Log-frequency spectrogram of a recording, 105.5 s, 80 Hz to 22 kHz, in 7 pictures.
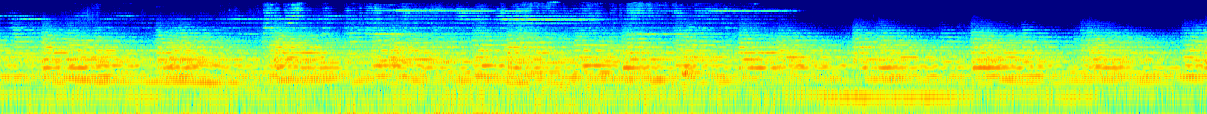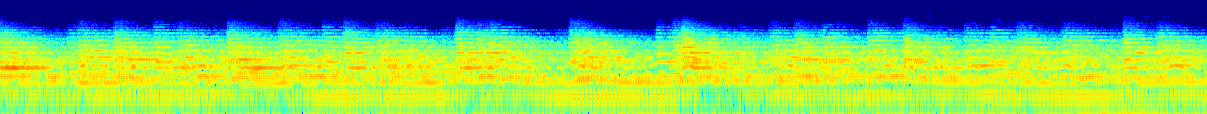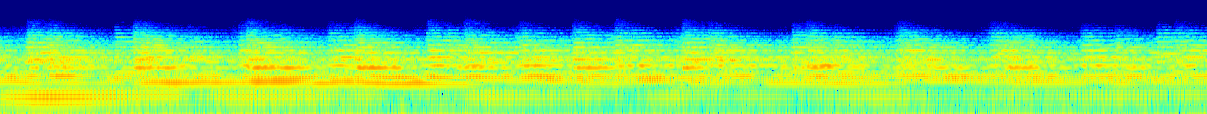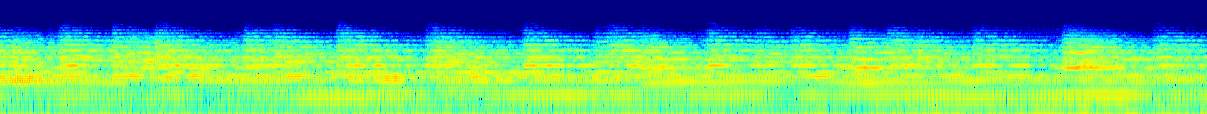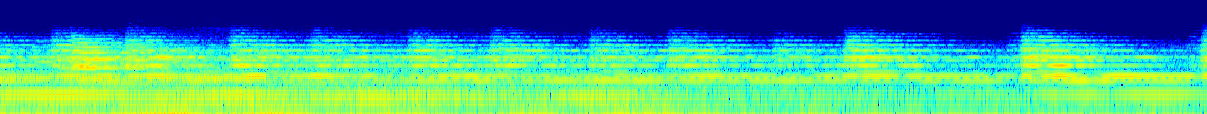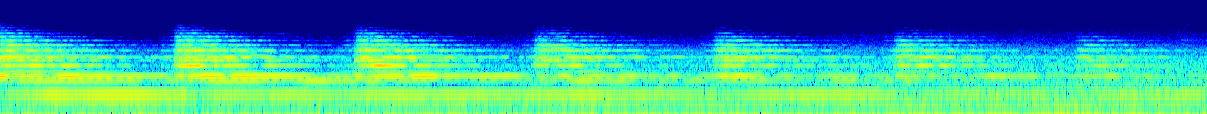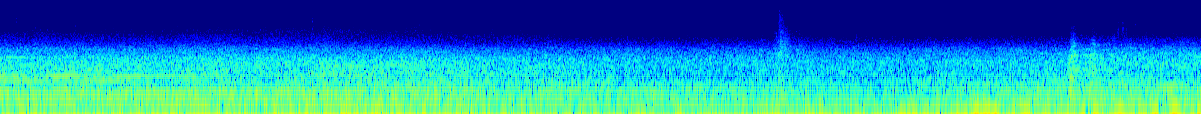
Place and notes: Brussels, Altitude 100, the bells
Bruxelles, les cloches de lAltitude 100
